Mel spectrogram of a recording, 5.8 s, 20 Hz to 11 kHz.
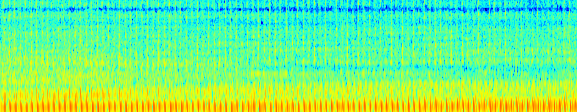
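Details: Restored 1968 Bolens Husky 775 hydrostatic garden tractor with swapped Hatz 1B30 single-cylinder diesel, mowing with deck engaged: steady even thump at constant pace holding firm under mowing load; normal running under load.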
